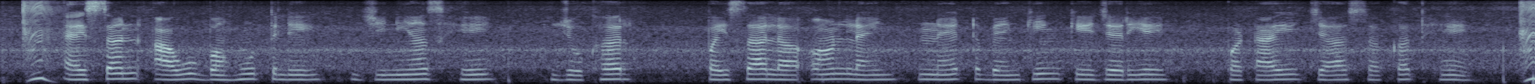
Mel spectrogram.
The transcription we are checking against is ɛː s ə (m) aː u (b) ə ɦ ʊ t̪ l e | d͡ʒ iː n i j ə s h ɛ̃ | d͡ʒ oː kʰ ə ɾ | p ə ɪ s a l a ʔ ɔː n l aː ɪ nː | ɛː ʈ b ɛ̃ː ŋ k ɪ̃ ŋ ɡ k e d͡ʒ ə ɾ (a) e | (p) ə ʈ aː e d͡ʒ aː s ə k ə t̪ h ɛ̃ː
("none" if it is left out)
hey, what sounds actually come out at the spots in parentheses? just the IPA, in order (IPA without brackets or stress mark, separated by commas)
n, b, i, p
